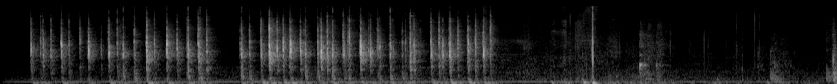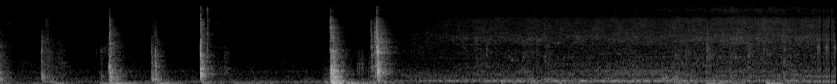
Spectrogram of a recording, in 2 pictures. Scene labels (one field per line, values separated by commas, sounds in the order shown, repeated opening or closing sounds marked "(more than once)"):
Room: bedroom, kitchen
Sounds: keyboard typing, footsteps, light switch, door, running water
